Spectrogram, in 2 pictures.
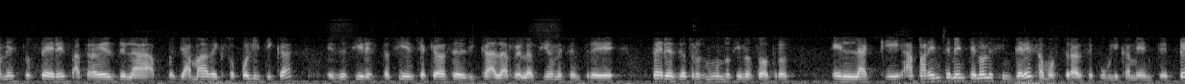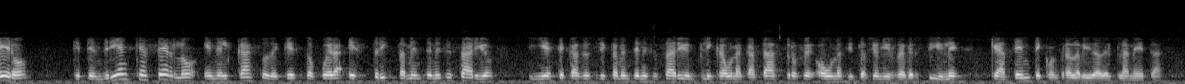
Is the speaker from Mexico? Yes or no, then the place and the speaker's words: yes; Mexico; en México, aquí en mi país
